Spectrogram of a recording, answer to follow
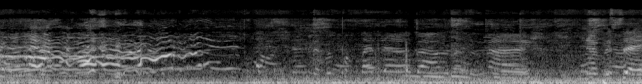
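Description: Two girls laughing and shrieking in high, wavering voices, loudest in the first two seconds and then quieter, over the steady low rumble of a car driving, heard from inside the cabin.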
